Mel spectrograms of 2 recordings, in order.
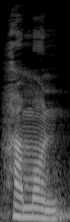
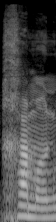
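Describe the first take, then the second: First: The J is a very soft, breathy sound. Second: The J is a strong, harsh throat sound. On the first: "We say jamon. So it's always like this super soft J" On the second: "we don't say like"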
